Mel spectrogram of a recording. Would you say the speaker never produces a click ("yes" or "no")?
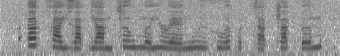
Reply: yes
